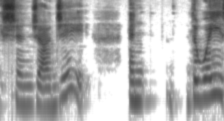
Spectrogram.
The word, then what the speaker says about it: Shincheonji: they use the Bible you know just like shin janji and the way you spell it if you want to look it up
